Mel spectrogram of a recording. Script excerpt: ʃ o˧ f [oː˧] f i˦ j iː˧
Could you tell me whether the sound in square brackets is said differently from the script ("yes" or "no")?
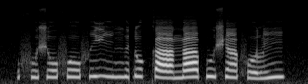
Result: no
